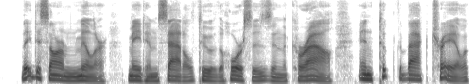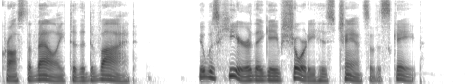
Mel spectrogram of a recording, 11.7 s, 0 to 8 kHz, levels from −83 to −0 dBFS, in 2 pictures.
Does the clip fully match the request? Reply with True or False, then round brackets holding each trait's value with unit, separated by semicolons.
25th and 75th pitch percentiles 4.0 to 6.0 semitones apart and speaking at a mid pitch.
False (4.5 semitones; 95 Hz)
